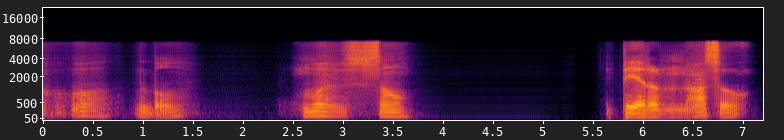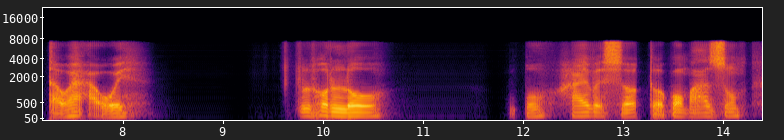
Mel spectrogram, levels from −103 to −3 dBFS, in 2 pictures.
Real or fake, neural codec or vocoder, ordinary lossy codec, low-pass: fake; codec, 16 kHz, about 1 kbps, DyCAST, with the encoder's durations; MP3, 96 kbps; 7.2 kHz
